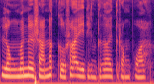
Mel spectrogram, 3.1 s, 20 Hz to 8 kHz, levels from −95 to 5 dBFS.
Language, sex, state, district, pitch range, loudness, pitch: Wancho, female, Arunachal Pradesh, Longding, 195-220 Hz, -15 LUFS, 205 Hz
